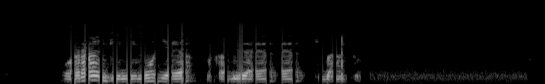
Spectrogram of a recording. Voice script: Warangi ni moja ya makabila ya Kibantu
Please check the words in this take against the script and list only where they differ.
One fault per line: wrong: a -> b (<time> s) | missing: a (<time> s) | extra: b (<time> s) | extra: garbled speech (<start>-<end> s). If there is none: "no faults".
extra: ya (2.8 s)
